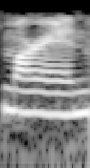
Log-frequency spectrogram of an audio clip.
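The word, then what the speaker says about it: Maren: Hi, it's Marin.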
